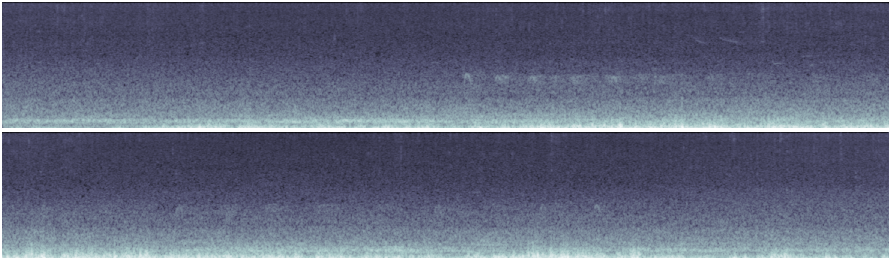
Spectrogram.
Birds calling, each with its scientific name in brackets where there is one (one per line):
American Crow (Corvus brachyrhynchos)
